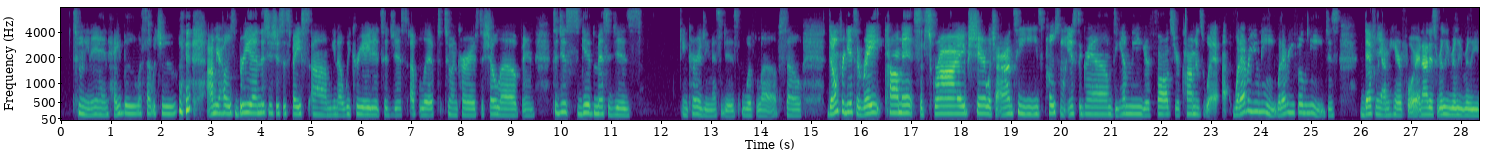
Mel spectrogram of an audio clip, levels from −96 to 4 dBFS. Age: 20-39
